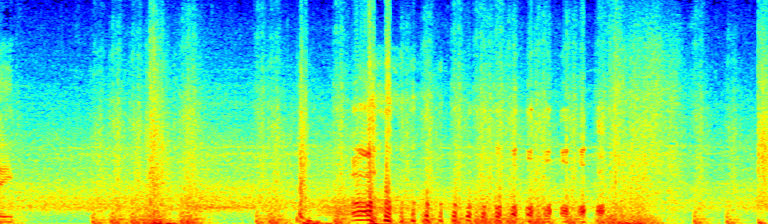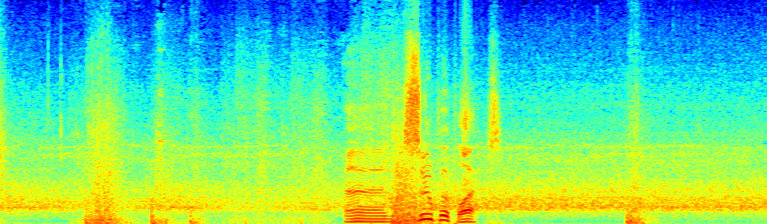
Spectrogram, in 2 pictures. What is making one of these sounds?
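Wrestlers' blows land with thuds.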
